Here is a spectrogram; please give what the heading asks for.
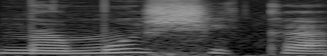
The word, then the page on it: namuxika: Mixtec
